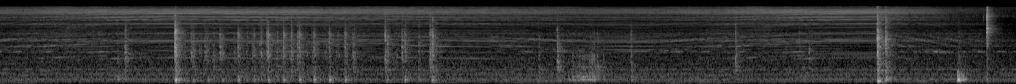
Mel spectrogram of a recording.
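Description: Small electric motor run by a homemade motor controller, giving a steady electric whine that sweeps slowly up and down in pitch. A run of clicks comes in the first half and a few sharp clicks come near the end.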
